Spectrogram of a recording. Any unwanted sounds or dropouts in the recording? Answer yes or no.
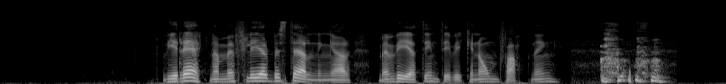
yes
